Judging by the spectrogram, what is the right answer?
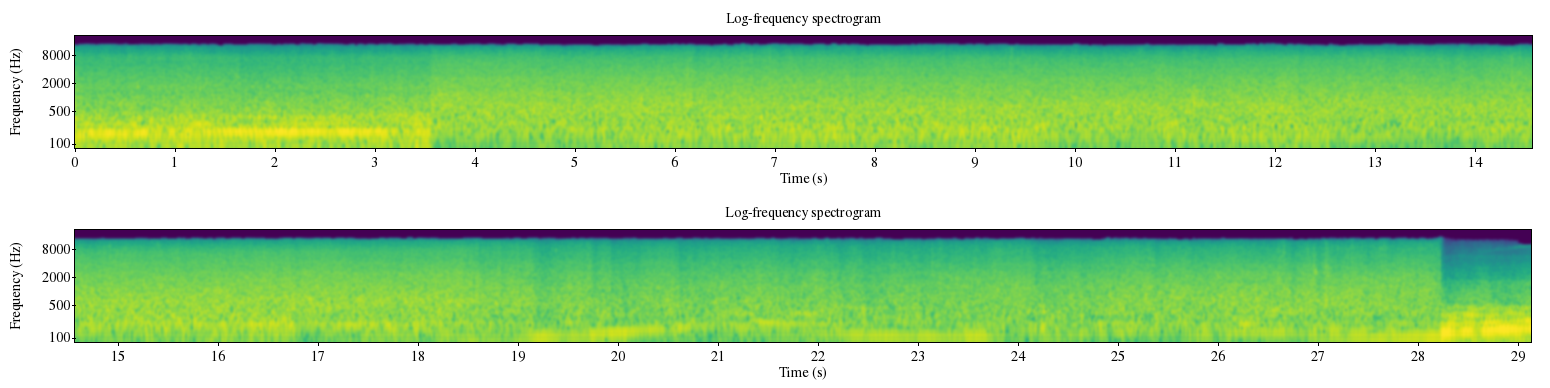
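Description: Rushing whitewater of a big river rapid, with a jet boat's engine running under it: its note is clear for the first few seconds and rises and holds again in the second half as the boat powers through the waves. Near the end the sound cuts abruptly to a louder, steady engine note.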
